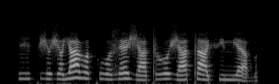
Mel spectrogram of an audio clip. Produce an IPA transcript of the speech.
ɣ i k ʒ ɯ ʒ ʌ j a β ʌ k β o z ɛ ʒ a t ɣ o ʒ a t a fʲ u mʲ a b

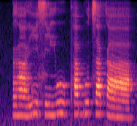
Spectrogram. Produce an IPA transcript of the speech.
ɣ ã˨ ɣ i˦˨ s i˨ j uː˦˨ pʰ a˦ b u˦ t͡s a˦ k aː˨

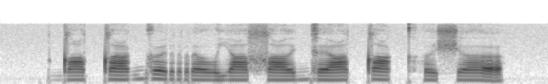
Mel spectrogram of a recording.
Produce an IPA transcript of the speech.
dˤ ə˞ tˤ i ɡ ə˞ r ʌ ʊ̯ j ɛ sˤ ə j ɡ ɛ ə̯ tˤ ʌ kʰ ə ʃ ɐ

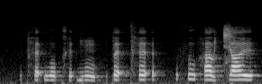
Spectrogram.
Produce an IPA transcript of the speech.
pʰ ɛ˦ ʔ w o˦˨ kʰ ɪ˦ ʔ b ũ˦˨ | p ɛ˦ ʔ tʰ ɛ˦ ʔ | θ u˦˨ h a˦˨ ʊ̯ t͡ɕ a˦ ɪ̯

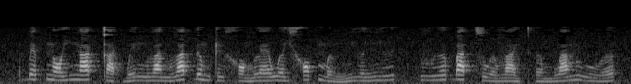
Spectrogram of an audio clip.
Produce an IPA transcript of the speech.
ɓ ɛ˦˥ p̚ n ɔ˧˥ j ŋ a˦˥ k̚ t̪ a˨˩ k̚ w e˧ ŋ v a˧ n v a˦˥ t̚ ɗ ə˧ m ʈ ɨ˨˩˦ x ɔ˨˩˦ ŋ l ɛ˧˥ w ə˧ j x ɔ˦˥ p̚ m ə˨˩˨ ŋ ɲ i˧ ə̯ ɲ ɨ˦˥ t̚ | v ɨ˧˥ ə̯ ɓ a˦˥ t̚ s u˨˩ ə̯ v a˨˩ j t̪ʰ ə˨˩˨ m w a˧˥ m v u˨˩˦ ə̯

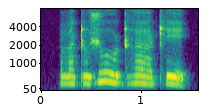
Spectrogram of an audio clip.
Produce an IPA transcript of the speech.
β a ʈ o ʒ oː ɖʱ ɐː ʈʰ e

